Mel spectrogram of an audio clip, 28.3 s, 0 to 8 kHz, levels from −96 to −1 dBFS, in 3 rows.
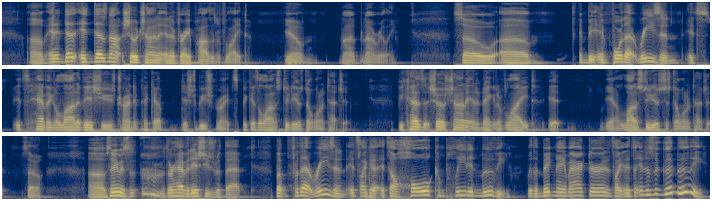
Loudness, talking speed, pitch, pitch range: -23 LUFS, 220 wpm, 110 Hz, 100-140 Hz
